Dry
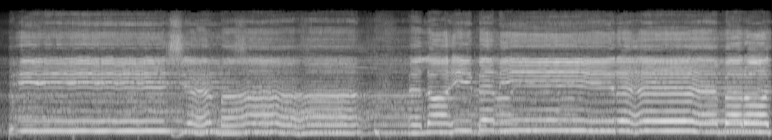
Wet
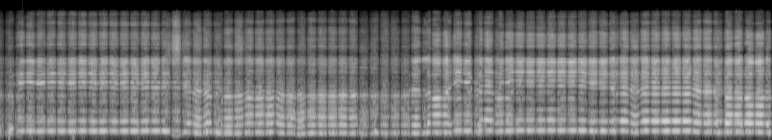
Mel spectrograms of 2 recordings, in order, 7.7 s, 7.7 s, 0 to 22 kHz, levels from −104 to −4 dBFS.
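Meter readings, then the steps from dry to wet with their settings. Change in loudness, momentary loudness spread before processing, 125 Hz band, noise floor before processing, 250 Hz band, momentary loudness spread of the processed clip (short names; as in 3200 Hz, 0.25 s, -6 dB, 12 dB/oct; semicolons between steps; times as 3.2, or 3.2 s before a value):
-4.5 dB, 7 LU, n/a, -34 dBFS, -4.5 dB, 7 LU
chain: upward compressor, threshold -28 dBFS; on a send: echo 0.232 s -13.5 dB; on the sum: beating tremolo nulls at 9.6 Hz; gain -1.5 dB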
